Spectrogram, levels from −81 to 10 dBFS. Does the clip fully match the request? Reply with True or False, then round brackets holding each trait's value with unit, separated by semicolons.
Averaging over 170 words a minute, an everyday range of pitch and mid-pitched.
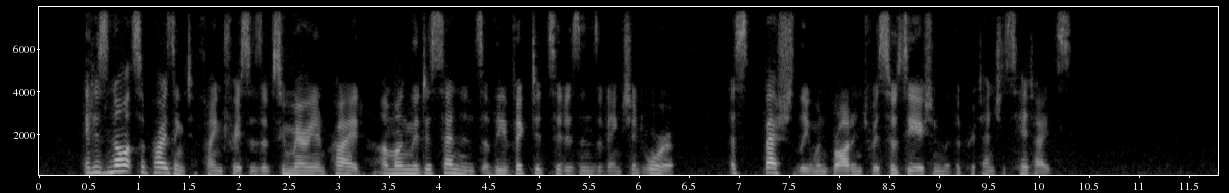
False (150 wpm; 3.4 semitones; 160 Hz)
